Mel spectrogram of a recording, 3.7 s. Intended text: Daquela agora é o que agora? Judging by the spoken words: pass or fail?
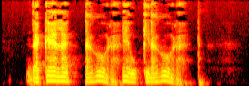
pass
